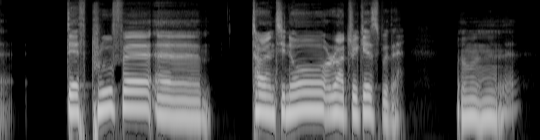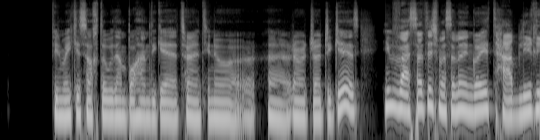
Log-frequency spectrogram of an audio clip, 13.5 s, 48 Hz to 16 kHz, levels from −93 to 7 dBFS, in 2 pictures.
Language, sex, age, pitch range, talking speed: Persian, male, 20-39, 120-160 Hz, 90 wpm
